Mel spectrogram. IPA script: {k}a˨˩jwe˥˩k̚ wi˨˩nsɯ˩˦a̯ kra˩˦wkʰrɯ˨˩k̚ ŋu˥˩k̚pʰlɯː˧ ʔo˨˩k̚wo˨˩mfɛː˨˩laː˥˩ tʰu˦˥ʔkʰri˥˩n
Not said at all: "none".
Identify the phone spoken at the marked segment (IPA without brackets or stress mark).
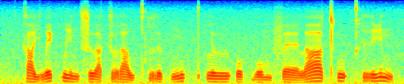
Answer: k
